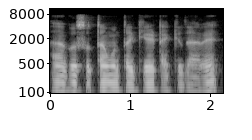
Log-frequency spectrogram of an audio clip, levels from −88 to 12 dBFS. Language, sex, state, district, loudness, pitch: Kannada, male, Karnataka, Koppal, -18 LUFS, 85 Hz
